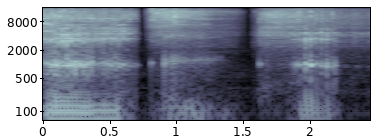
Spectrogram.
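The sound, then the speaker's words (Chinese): Loud, rumbling snoring from a father who has fallen asleep on a sofa in a living room, with low, rattling inhalations, about three snores in a row separated by short silent gaps, no talking. “在沙发上玩手机，玩一会儿之后呢，就听见这个客厅里边传来了响亮的呼噜声。”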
